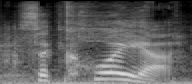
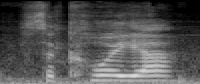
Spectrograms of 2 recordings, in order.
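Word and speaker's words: Sequoyah: the SEO Museum I I wanted to know how to say that how do you say it SEO seoa seoa Museum and seoa is a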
